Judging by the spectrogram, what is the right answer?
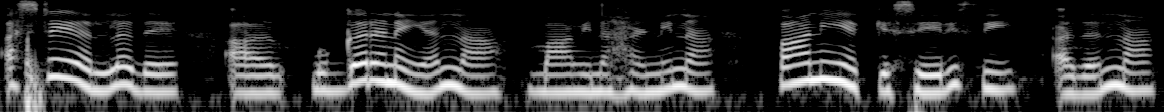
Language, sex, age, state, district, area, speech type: Kannada, female, 18-30, Karnataka, Uttara Kannada, rural, spontaneous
